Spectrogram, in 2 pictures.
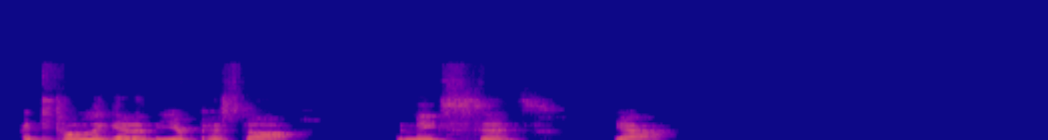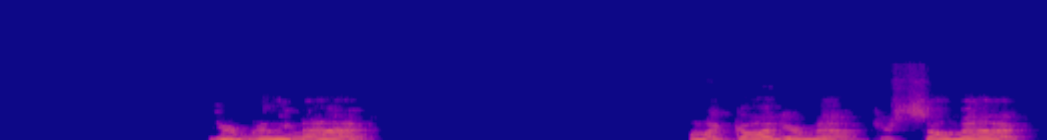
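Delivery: rising intensity, pitch climbing high; match the man's anger with building energy; matching his intensity. Shown as a demonstration. Coach to a man, matching his anger, intensity building. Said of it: "You can hear my intensity in my voice as I say it comes up a bit".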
